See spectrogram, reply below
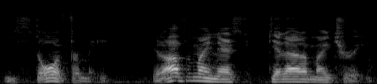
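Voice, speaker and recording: A man voicing a lazy, selfish female bird in a storybook reading, shrill and sputtering. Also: very animated, moderate pace, darkish tone. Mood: indignant.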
